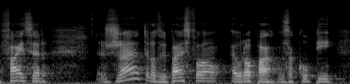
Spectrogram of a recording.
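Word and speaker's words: Pfizer: negocjował z koncernem medycznym na p wymawia się pizer że Drodzy państwo Europa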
